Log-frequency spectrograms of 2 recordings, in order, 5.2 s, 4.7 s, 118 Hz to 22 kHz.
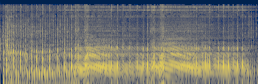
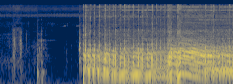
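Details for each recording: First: Cold old Stihl 038 chainsaw with high compression: runs rough and blubbery and sags between throttle blips, loaded up with fuel; low-speed jet too rich, turned in slightly. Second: Old Stihl 038 chainsaw, warm, after leaning low-speed jet: catches at once and settles into steady idle without rpm sag; hard-start issue fixed.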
